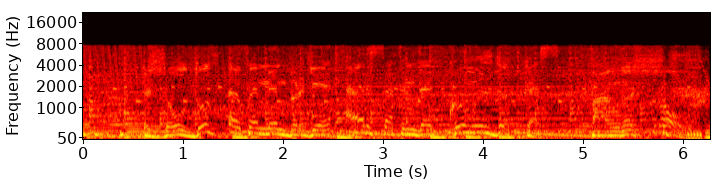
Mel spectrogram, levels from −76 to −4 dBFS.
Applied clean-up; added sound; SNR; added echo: none; Bowed string instrument; 20 dB; none.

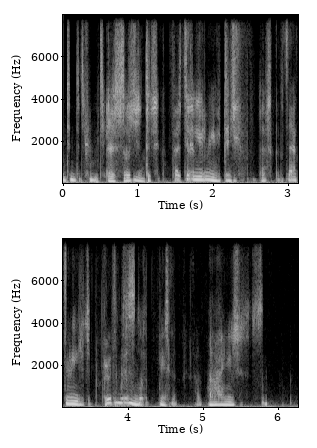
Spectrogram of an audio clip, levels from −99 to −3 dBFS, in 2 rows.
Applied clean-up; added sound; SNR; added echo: neural diffusion model UNIVERSE++.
